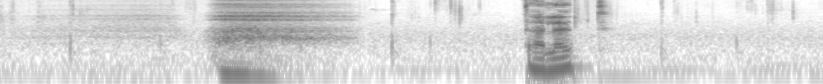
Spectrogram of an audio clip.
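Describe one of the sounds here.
Footsteps scuff slowly on cobblestones.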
